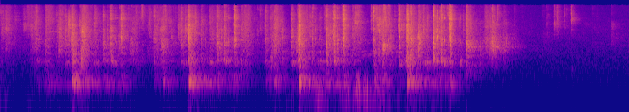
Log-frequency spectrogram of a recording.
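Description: Footsteps crunching and scuffing on a gritty rock floor, a dense, irregular run of clicks and crunches that thins out and goes quiet about ten seconds in.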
